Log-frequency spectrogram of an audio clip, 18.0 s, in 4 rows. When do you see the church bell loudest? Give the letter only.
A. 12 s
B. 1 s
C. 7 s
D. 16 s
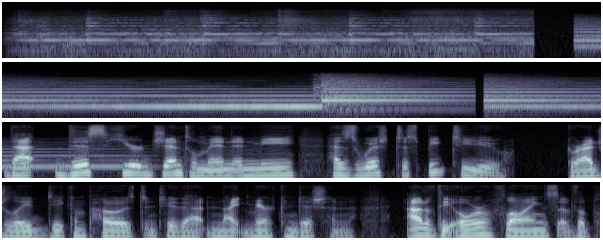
C.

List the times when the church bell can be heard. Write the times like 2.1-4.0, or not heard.
0.1-10.2.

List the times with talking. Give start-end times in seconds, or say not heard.
9.0-17.9.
